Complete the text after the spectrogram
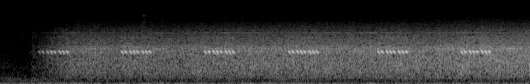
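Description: A snowy tree cricket (Oecanthus fultoni) chirps slowly and steadily at an ambient temperature of 13 °C, six evenly spaced short trills about a second apart, clear over a constant soft hiss of background noise.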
